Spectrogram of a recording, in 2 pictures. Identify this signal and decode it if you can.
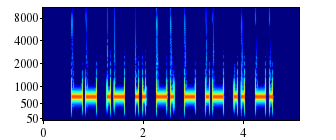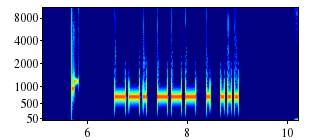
Morse code, heard as a keyed tone, about 17 wpm, 700 Hz. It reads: MAINTAIN GOES
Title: Sentences from Top 1000 Words - Review Part 5 - New Word Drill - 17wpm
